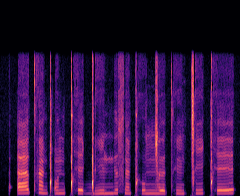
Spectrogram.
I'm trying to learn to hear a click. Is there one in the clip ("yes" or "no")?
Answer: yes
